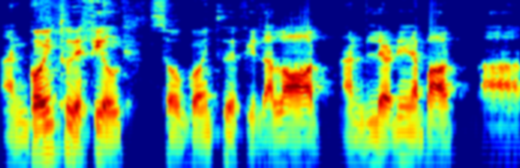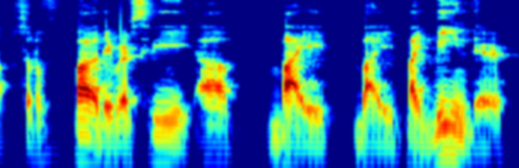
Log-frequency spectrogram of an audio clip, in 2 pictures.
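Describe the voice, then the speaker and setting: A man's voice: low voice, steady tone, moderate pace, fairly bright tone. A middle-aged man from Colombia, a professor, answering interview questions thoughtfully with frequent hesitations and repeated words. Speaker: associate professor of plant evolution.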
